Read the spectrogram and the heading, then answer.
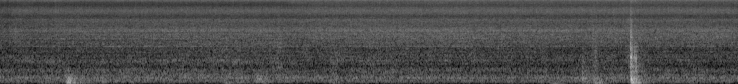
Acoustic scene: kitchen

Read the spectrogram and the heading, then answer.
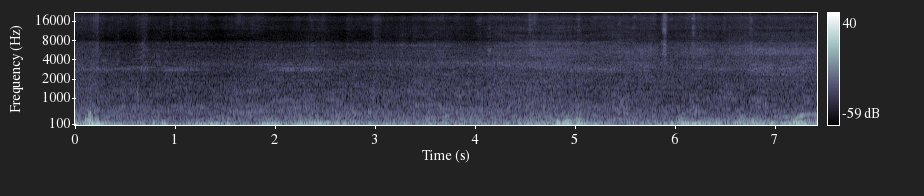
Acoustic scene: residential area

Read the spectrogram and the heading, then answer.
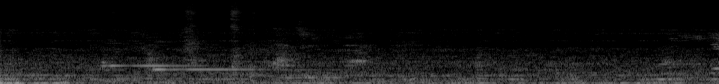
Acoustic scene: elevator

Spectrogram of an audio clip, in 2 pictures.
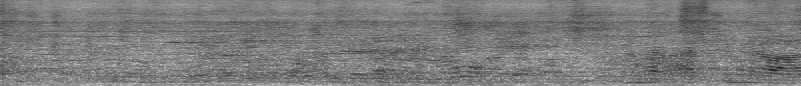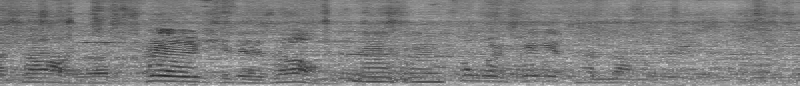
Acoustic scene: crowded indoor space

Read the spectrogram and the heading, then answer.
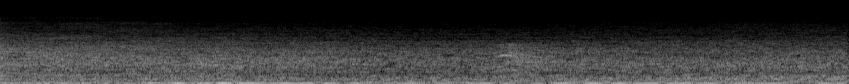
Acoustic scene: street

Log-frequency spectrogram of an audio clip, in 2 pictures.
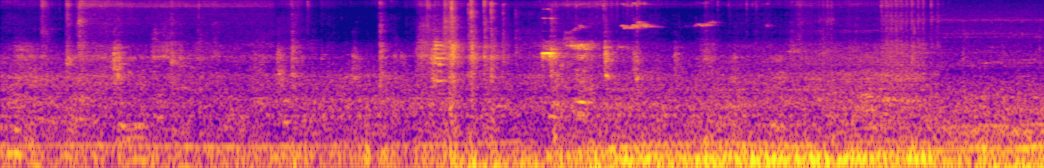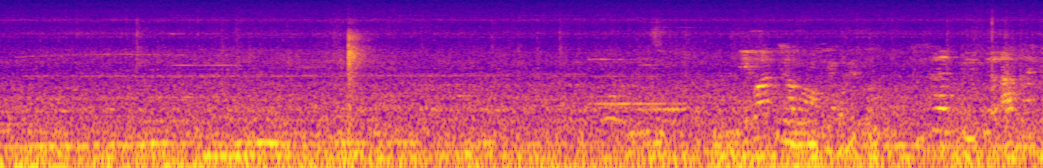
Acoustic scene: bus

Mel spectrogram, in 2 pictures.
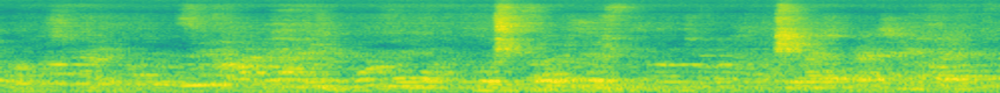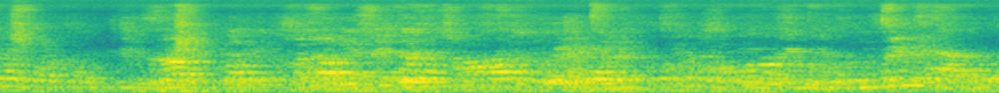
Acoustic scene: crowded indoor space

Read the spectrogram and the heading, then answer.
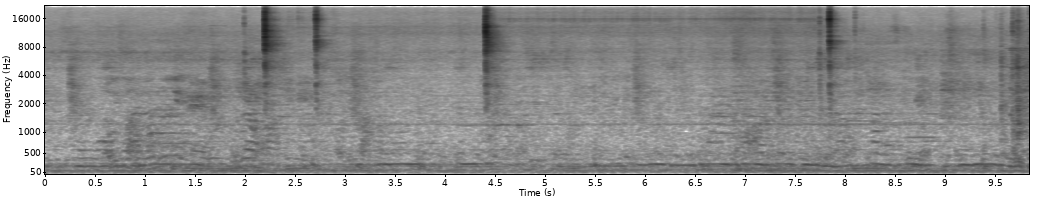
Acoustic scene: cafe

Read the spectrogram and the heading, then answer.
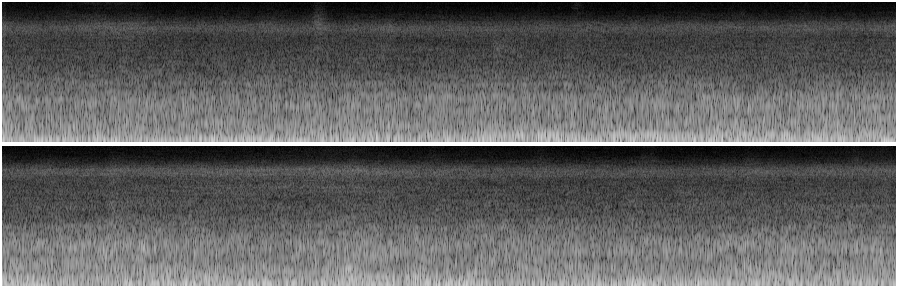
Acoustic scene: street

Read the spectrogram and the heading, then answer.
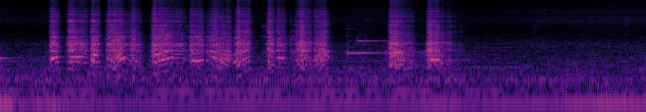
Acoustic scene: kitchen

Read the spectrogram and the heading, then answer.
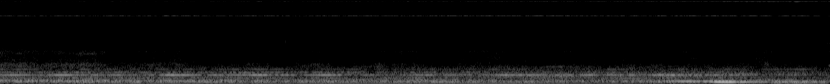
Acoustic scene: elevator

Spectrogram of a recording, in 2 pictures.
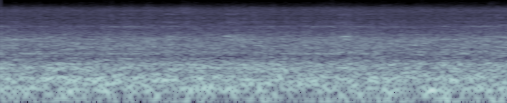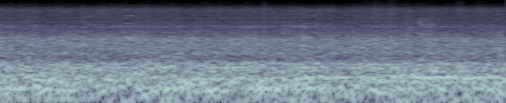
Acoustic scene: subway train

